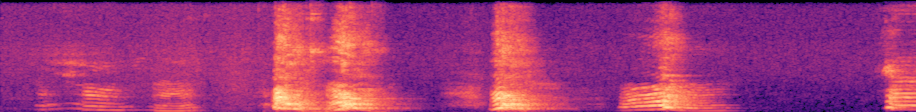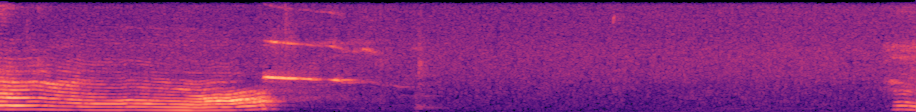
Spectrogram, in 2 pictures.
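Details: Great Dane named Janet calling indoors, wanting to play: a few short yips, two loud sharp barks, then a long drawn-out whining howl that wavers and slowly falls; a person talks in Dutch and English around her.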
